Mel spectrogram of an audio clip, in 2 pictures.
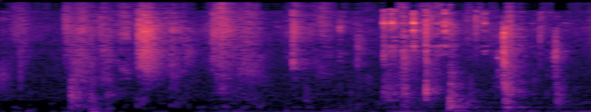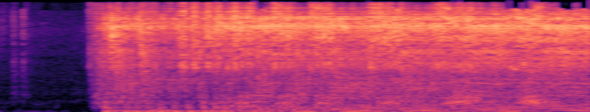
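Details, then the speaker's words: Honda Grand motorcycle with its original CDI refitted after a faulty spark plug cap was found, starting and running steadily with no stumbling or popping; the misfire came from the plug cap, with a weak pulser behind the hard starting. "Nanti akan ada perbedaan di gasnya, lebih enak."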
